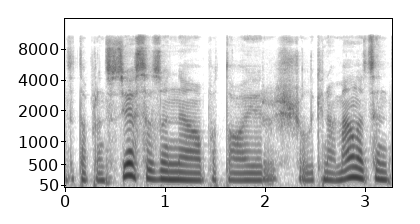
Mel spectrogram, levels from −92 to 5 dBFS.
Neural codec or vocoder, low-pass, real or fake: none; 10.8 kHz; real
